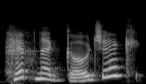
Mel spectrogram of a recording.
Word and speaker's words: Hypnagogic: Hypnagogic is the way that I think we landed on.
